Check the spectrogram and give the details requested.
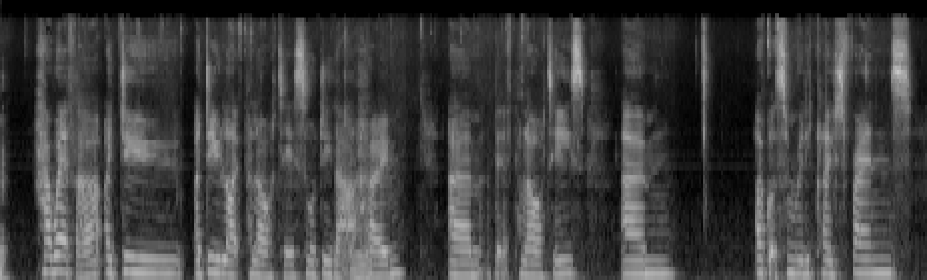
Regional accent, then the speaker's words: Hayling Island, South East England, United Kingdom; I grew up on Hailing Island, recently just moved back to Hailing Island.

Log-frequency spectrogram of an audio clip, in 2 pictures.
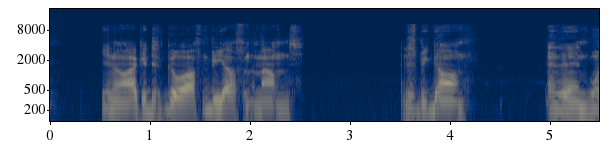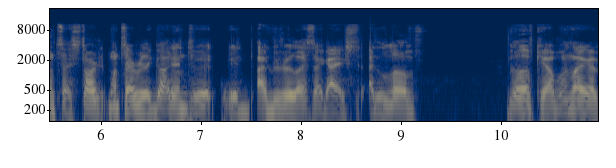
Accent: California, United States; also born or lived in Alamosa, Colorado; We moved back to California. I was born in Alamosa, Colorado. We moved back to California

